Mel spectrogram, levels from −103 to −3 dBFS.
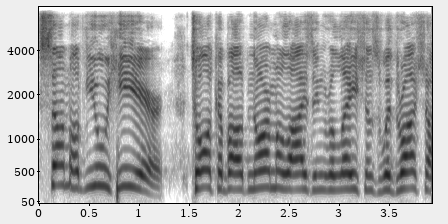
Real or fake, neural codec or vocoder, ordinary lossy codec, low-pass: fake; codec, 16 kHz, 4.8 kbps, FACodec; none; 7.2 kHz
